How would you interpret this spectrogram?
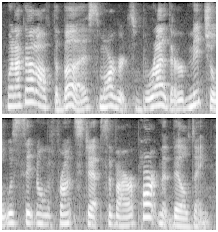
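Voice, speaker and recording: A woman reading a children's story aloud in an animated, expressive way, with emphasis on the dialogue. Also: mid-range voice, fairly quick, slightly rough.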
